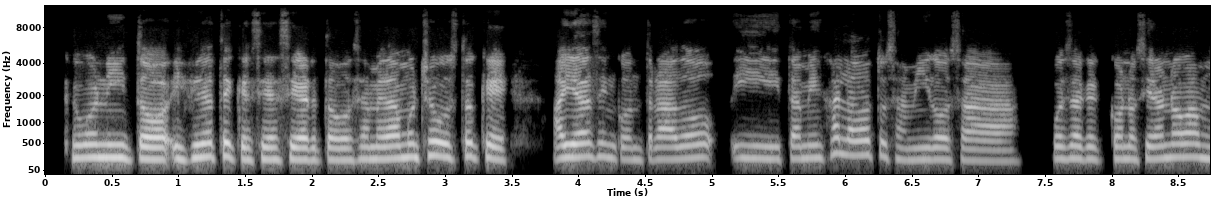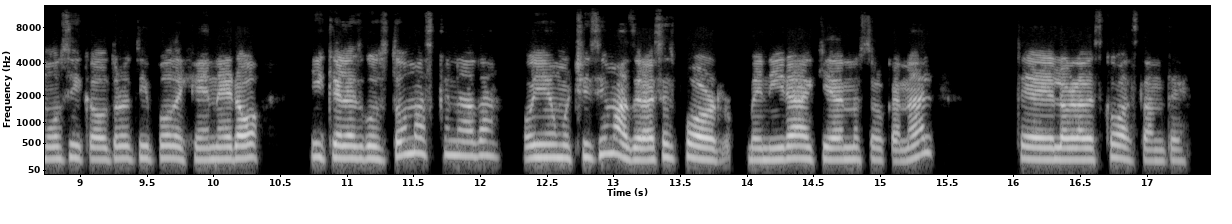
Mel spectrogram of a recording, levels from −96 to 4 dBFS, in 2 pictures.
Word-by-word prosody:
Qué 225 - -3
bonito. 230 -3 +5
Y 215 - 0
fíjate 245 +4 +3
que 210 -1 0
sí 205 +2 -1
es 205 -1 +1
cierto, 200 -1 +3
o 200 - 0
sea, 210 +1 -3
me 210 0 +1
da 220 +1 +5
mucho 245 +3 +2
gusto 250 0 +2
que 215 -4 +2 0.3
hayas 240 +3 +4
encontrado, 210 0 -3
y 220 -1 -6
también 225 +2 -4
jalado 280 -2 -1
a 275 - -2
tus 250 -3 -8
amigos 200 0 -5
a, 180 -1 -2 0.2
pues, 220 0 -5
a 220 - +1
que 210 -2 -5
conocieran 215 +2 -3
nueva 240 +1 +1
música, 215 -1 -3
otro 220 +2 -3
tipo 225 +1 -4
de 215 -2 -1
género, 210 +3 +1 0.4
y 245 - -2
que 230 +1 +1
les 220 -1 +2
gustó 220 +4 -1
más 305 -3 -2
que 300 - -10
nada. 265 -1 -2
Oye, 235 +2 0
muchísimas 235 +3 0
gracias 200 +3 +1
por 205 -4 +2
venir 200 +1 -1
aquí 215 -2 +2
a 200 0 +3
nuestro 205 -1 -6
canal. 215 - -3 0.6
Te 205 -2 +2
lo 200 - +3
agradezco 200 +3 +2
bastante. 190 -3 -5
215 Hz, 185 wpm, -20 LUFS, 205-235 Hz, 0.6 s, bonito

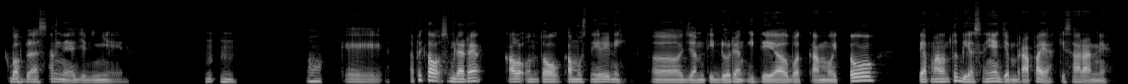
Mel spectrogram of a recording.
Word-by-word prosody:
Kebablasan 115 +1 -2
ya, 100 -1 -2
jadinya, 105 0 -4
ya. - - -21 0.9
Heeh. 120 -4 -7 0.7
Oke, 130 -4 -7 0.5
tapi 210 - -3
kalau 180 -2 +7
sebenarnya 140 +2 +3 0.2
kalau 125 0 +4
untuk 115 -2 +1
kamu 115 0 0
sendiri 115 +1 -1
nih, 115 -3 -4 0.3
eee, 105 0 +1
jam 105 0 0
tidur 110 0 0
yang 110 - -1
ideal 105 -1 +2
buat 105 0 -2
kamu 100 0 +1
itu, 175 - +4 0.4
setiap 125 -1 +1
malam 130 +1 +3
tuh 175 - +1
biasanya 120 +4 +1
jam 105 -3 -1
berapa - - +4
ya, - - +2
kisarannya? 95 -1 -1
115 Hz, 160 wpm, -26 LUFS, 105-125 Hz, 0.9 s, kalau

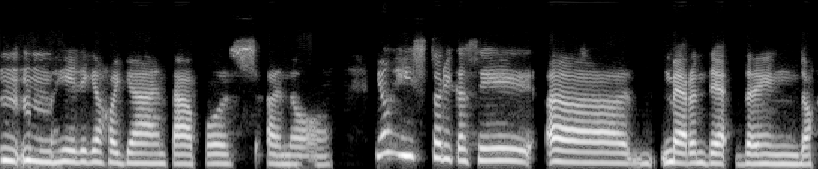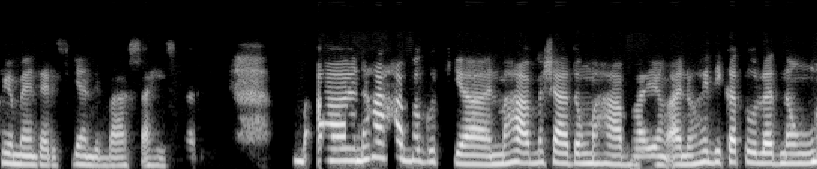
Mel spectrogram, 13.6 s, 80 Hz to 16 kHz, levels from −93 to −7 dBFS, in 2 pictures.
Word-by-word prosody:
Mm, 260 -2 +3
mahilig 235 0 +1
ako 230 0 0
diyan 205 -2 0
tapos 200 0 -2
ano 185 -1 -5 0.3
yung 420 +4 0
history 345 -5 +2
kasi, 260 -1 +1 0.2
ah, 220 -3 +3 0.3
meron 215 -2 +3
di 210 - +5 0.2
ding 195 0 0
documentaries 185 -4 -2
diyan 180 -2 -2
'di 165 - -6
ba 165 0 -4
sa - - -7
history. 160 +1 -15 0.8
Ba 255 +1 -3 0.2
ah, 260 0 +4
nakakabagot 265 -5 0
yan 190 -1 +1
maha 215 +1 +3
masyadong 210 -1 0
mahaba 185 -4 -1
yang 180 - -1
ano, 185 +1 +1
hindi 230 +2 -1
katulad 215 -3 +1
nung 205 +3 +1
210 Hz, 135 wpm, -19 LUFS, 190-240 Hz, 0.8 s, di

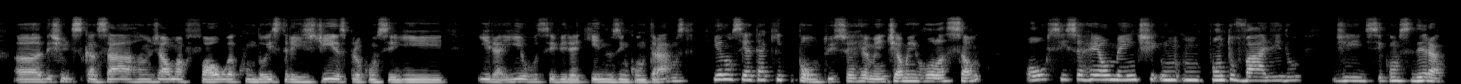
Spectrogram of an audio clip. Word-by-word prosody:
"Hã, 115 +1 +2
deixa 125 +1 -1
eu - - -4
descansar, 120 -1 +1
arranjar 115 +1 -1
uma 120 -1 +1 0.2
folga 115 0 +3
com 110 0 -3
2, 115 +1 +1
3 110 -2 -1
dias 125 +3 +2
pra 110 - -2
eu - - -4
conseguir 110 -1 +1 0.3
ir 120 -2 0
aí, 110 +4 -1
ou 120 - -3
você 115 +1 -4
vir 110 0 0
aqui 105 +2 -1
e - - +2
nos 115 -1 +1
encontrarmos", 110 +7 -1 0.3
e - - -2
eu 225 - +4
não 230 0 +2
sei 220 -1 +1
até 205 0 -2
que 200 +1 -2
ponto 115 - 0
isso 130 +2 -2
é - - +2
realmente 130 -3 +1
é - - +5
uma 155 +1 +2
enrolação, 150 +1 +1 0.4
ou 215 +3 0
se 225 0 -4
isso 220 +1 0
é - - +2
realmente 215 +1 +2
um 200 -1 +3
um - - +1
ponto 200 +2 +2
válido 180 0 -1 0.3
de 165 +1 -3
de 160 - -4
se 160 0 -3
considerar. 160 -3 +1
130 Hz, 200 wpm, -23 LUFS, 115-180 Hz, 0.4 s, é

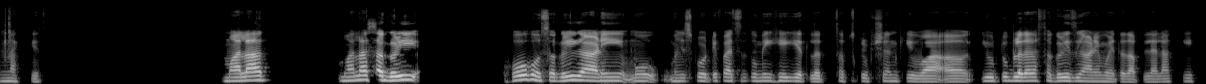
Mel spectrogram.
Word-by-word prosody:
नक्कीच. 145 -2 -10 1.8
मला 170 +4 +6 0.8
मला 185 +4 +3
सगळी 205 0 +6 1.0
हो, 200 +4 +3
हो 220 -4 +2
सगळी 175 +2 +1
गाणी 175 -2 +5
मो 160 0 -5 0.2
म्हणजे 150 0 -10
Spotifyच 165 0 -5
तुम्ही 160 0 -5
हे 165 -1 -3
घेतलंत, 150 -4 -4
सबस्क्रिप्शन 155 -1 -11
किंवा 135 -2 -2
अ, 135 0 -2 0.2
YouTubeला 170 +1 0
तर 170 0 +2
सगळीच 165 -1 -3
गाणी 145 -2 -2
मिळतात 130 -2 -7
आपल्याला, 130 +1 -7
की 140 +2 -17
160 Hz, 120 wpm, -22 LUFS, 145-175 Hz, 1.8 s, मला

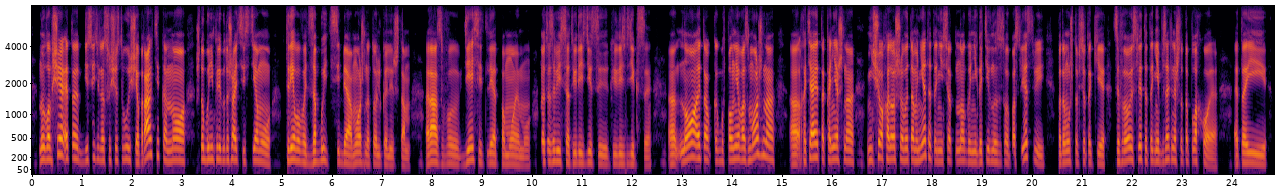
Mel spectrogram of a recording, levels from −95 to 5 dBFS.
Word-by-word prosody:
Ну, 175 - +1
вообще, 180 +8 +4
это 190 -5 +5
действительно 165 +4 -4
существующая 170 -1 -2
практика. 230 - +5
Но, 160 0 +2 0.2
чтобы 175 -1 -2
не 180 - -3
перегружать 170 0 0
систему, 150 -4 -2 0.3
требовать 155 -6 +3
"забыть 145 +2 0
себя", 130 -4 +2
можно 130 -1 -2
только 120 -2 -5
лишь, 110 -3 -5
там, - - -4 0.3
раз 140 -3 +7
в 120 -1 -7
10 145 +1 -1
лет, 130 -2 -1
по-моему. 115 -4 -4 0.2
Но - - 0
это 150 +1 -6
зависит 150 0 -3
от 130 - -1
юрисдикции 130 -3 -3
к 105 - -24
юрисдикции. 120 -4 -5 0.3
Э, 125 +1 +2
но 185 +11 +4
это 185 -2 +3
как 160 -1 -6
бы 150 - -10
вполне 170 +4 +1
возможно, 185 +2 +1 0.3
а, 125 0 +3
хотя 160 +6 +5
это, 205 0 +3
конечно 165 -3 +1 0.2
ничё 170 +5 +1
хорошего 180 -1 +2
в - - -2
этом 165 -1 +1
нет. 215 +8 +2
Это 170 -6 -2
несет 150 +1 -4
много 155 -1 -3
негативных 145 +1 -5
за 135 - -13
собой 140 -3 -6
последствий, 135 - -3 0.2
потому 140 +3 -1
что, 145 0 -9
всё-таки, 130 -4 -2
цифровой 150 +4 0
след- 180 0 -2
это 160 0 -3
не 155 0 +1
обязательно 170 +4 -2
что-то 160 0 -4
плохое. 155 0 -2 0.3
Это 120 +3 +1
и, 125 -4 -1
150 Hz, 155 wpm, -24 LUFS, 130-170 Hz, 0.3 s, раз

